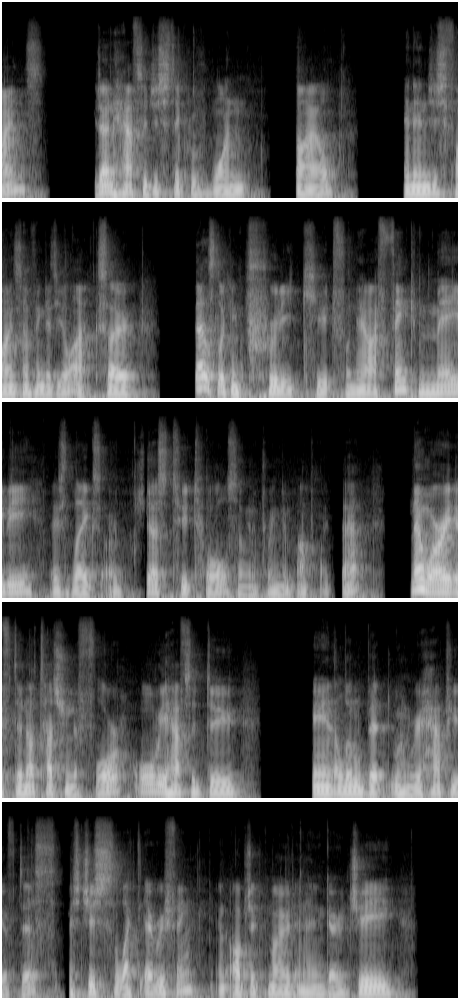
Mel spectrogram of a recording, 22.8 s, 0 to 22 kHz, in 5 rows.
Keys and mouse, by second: 1.4 click, 1.8 g, 3.1 click, 3.6 g, 4.3 z, 4.7 Tab, 5.2 alt+a, 7.6 shift+middle click, 8.4 Tab, 8.7 z, 9.5 click, 10.8 g, 13.1 Tab, 13.5 z, 14.8-15.3 shift+middle drag, 16.5-18.4 middle drag, 18.8 KP_1, 20.3 a, 20.8 shift+middle drag, 21.6 g.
